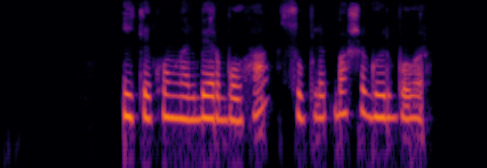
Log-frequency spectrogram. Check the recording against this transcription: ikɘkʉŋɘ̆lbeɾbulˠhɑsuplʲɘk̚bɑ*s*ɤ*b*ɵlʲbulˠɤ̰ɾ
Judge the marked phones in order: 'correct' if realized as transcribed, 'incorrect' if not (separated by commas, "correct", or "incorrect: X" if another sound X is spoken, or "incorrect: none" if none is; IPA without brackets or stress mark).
incorrect: ʃ, incorrect: ɡ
